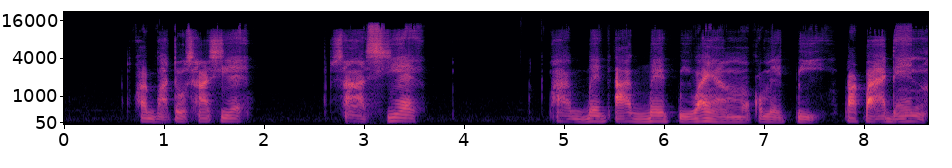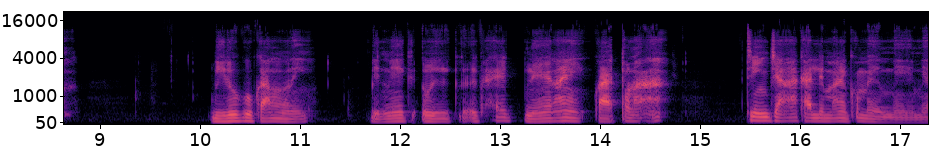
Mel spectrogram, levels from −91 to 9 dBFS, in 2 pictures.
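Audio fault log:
Throughout: Bluetooth SBC compression, likely. The speech carries plainly audible coding damage. Nothing survives above 16.9 kHz, and the treble below that edge flickers as the codec's simple sub-band bit allocation starves the weakest high bands from moment to moment. The remaining bands are quantised coarsely, so a gritty noise and aliasing ride on the sound, which fits a tight bit budget around 96 kbps.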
